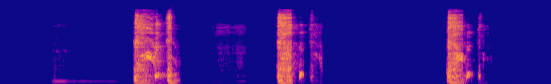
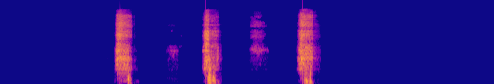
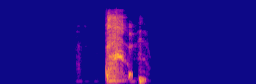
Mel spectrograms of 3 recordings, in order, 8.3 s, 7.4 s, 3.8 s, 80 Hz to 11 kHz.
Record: {"three_cough_length": "8.3 s", "three_cough_amplitude": 32768, "three_cough_signal_mean_std_ratio": 0.29, "exhalation_length": "7.4 s", "exhalation_amplitude": 29254, "exhalation_signal_mean_std_ratio": 0.23, "cough_length": "3.8 s", "cough_amplitude": 31931, "cough_signal_mean_std_ratio": 0.24, "survey_phase": "beta (2021-08-13 to 2022-03-07)", "age": "18-44", "gender": "Female", "wearing_mask": "No", "symptom_none": true, "smoker_status": "Never smoked", "respiratory_condition_asthma": false, "respiratory_condition_other": false, "recruitment_source": "REACT", "submission_delay": "0 days", "covid_test_result": "Negative", "covid_test_method": "RT-qPCR", "influenza_a_test_result": "Negative", "influenza_b_test_result": "Negative"}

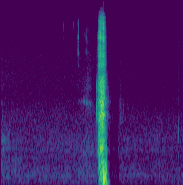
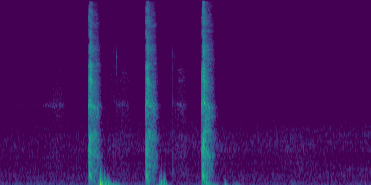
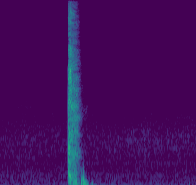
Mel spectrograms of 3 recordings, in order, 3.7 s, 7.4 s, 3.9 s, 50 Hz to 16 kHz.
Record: {"exhalation_length": "3.7 s", "exhalation_amplitude": 32223, "exhalation_signal_mean_std_ratio": 0.16, "three_cough_length": "7.4 s", "three_cough_amplitude": 5389, "three_cough_signal_mean_std_ratio": 0.26, "cough_length": "3.9 s", "cough_amplitude": 4545, "cough_signal_mean_std_ratio": 0.22, "survey_phase": "alpha (2021-03-01 to 2021-08-12)", "age": "18-44", "gender": "Female", "wearing_mask": "No", "symptom_headache": true, "smoker_status": "Never smoked", "respiratory_condition_asthma": false, "respiratory_condition_other": false, "recruitment_source": "Test and Trace", "submission_delay": "2 days", "covid_test_result": "Positive", "covid_test_method": "RT-qPCR", "covid_ct_value": 21.7, "covid_ct_gene": "ORF1ab gene", "covid_ct_mean": 22.5, "covid_viral_load": "42000 copies/ml", "covid_viral_load_category": "Low viral load (10K-1M copies/ml)"}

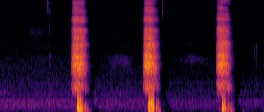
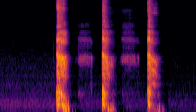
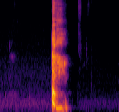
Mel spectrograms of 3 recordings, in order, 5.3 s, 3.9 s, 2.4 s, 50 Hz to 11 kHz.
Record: {"exhalation_length": "5.3 s", "exhalation_amplitude": 28601, "exhalation_signal_mean_std_ratio": 0.27, "three_cough_length": "3.9 s", "three_cough_amplitude": 29654, "three_cough_signal_mean_std_ratio": 0.29, "cough_length": "2.4 s", "cough_amplitude": 32768, "cough_signal_mean_std_ratio": 0.21, "survey_phase": "alpha (2021-03-01 to 2021-08-12)", "age": "18-44", "gender": "Female", "wearing_mask": "No", "symptom_none": true, "smoker_status": "Never smoked", "respiratory_condition_asthma": false, "respiratory_condition_other": false, "recruitment_source": "REACT", "submission_delay": "1 day", "covid_test_result": "Negative", "covid_test_method": "RT-qPCR"}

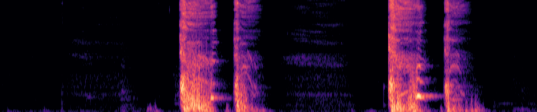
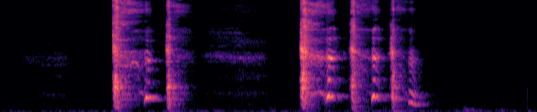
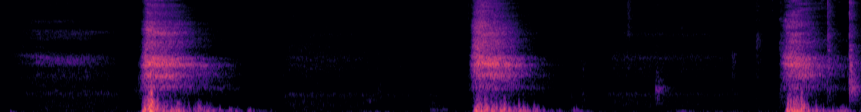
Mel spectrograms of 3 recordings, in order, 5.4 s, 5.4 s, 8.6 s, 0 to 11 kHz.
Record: {"cough_length": "5.4 s", "cough_amplitude": 32768, "cough_signal_mean_std_ratio": 0.34, "three_cough_length": "5.4 s", "three_cough_amplitude": 32014, "three_cough_signal_mean_std_ratio": 0.34, "exhalation_length": "8.6 s", "exhalation_amplitude": 10767, "exhalation_signal_mean_std_ratio": 0.36, "survey_phase": "beta (2021-08-13 to 2022-03-07)", "age": "18-44", "gender": "Female", "wearing_mask": "No", "symptom_none": true, "smoker_status": "Never smoked", "respiratory_condition_asthma": false, "respiratory_condition_other": false, "recruitment_source": "REACT", "submission_delay": "1 day", "covid_test_result": "Negative", "covid_test_method": "RT-qPCR"}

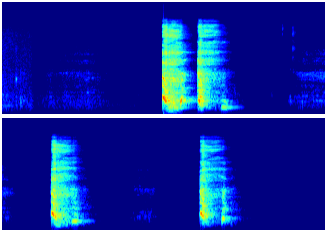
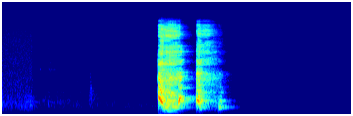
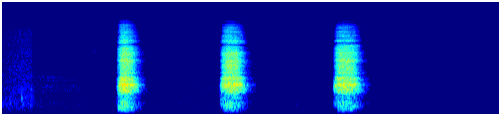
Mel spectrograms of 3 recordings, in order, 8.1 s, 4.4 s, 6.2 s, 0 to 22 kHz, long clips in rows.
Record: {"three_cough_length": "8.1 s", "three_cough_amplitude": 27906, "three_cough_signal_mean_std_ratio": 0.22, "cough_length": "4.4 s", "cough_amplitude": 25471, "cough_signal_mean_std_ratio": 0.24, "exhalation_length": "6.2 s", "exhalation_amplitude": 9509, "exhalation_signal_mean_std_ratio": 0.28, "survey_phase": "alpha (2021-03-01 to 2021-08-12)", "age": "45-64", "gender": "Female", "wearing_mask": "No", "symptom_headache": true, "symptom_onset": "12 days", "smoker_status": "Never smoked", "respiratory_condition_asthma": false, "respiratory_condition_other": false, "recruitment_source": "REACT", "submission_delay": "1 day", "covid_test_result": "Negative", "covid_test_method": "RT-qPCR"}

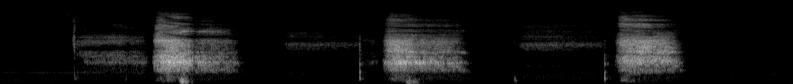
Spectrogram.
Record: {"exhalation_length": "7.9 s", "exhalation_amplitude": 14933, "exhalation_signal_mean_std_ratio": 0.41, "survey_phase": "beta (2021-08-13 to 2022-03-07)", "age": "45-64", "gender": "Female", "wearing_mask": "No", "symptom_none": true, "smoker_status": "Never smoked", "respiratory_condition_asthma": true, "respiratory_condition_other": false, "recruitment_source": "REACT", "submission_delay": "1 day", "covid_test_result": "Negative", "covid_test_method": "RT-qPCR"}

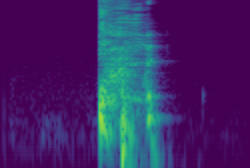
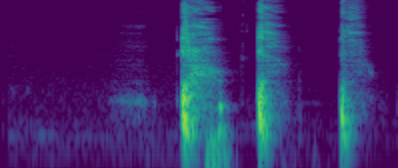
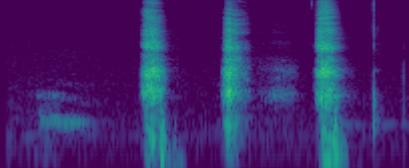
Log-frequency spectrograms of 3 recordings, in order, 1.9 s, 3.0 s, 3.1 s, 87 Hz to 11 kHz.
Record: {"cough_length": "1.9 s", "cough_amplitude": 28250, "cough_signal_mean_std_ratio": 0.29, "three_cough_length": "3.0 s", "three_cough_amplitude": 29652, "three_cough_signal_mean_std_ratio": 0.22, "exhalation_length": "3.1 s", "exhalation_amplitude": 9638, "exhalation_signal_mean_std_ratio": 0.31, "survey_phase": "beta (2021-08-13 to 2022-03-07)", "age": "18-44", "gender": "Female", "wearing_mask": "No", "symptom_none": true, "smoker_status": "Never smoked", "respiratory_condition_asthma": false, "respiratory_condition_other": false, "recruitment_source": "REACT", "submission_delay": "2 days", "covid_test_result": "Negative", "covid_test_method": "RT-qPCR", "influenza_a_test_result": "Negative", "influenza_b_test_result": "Negative"}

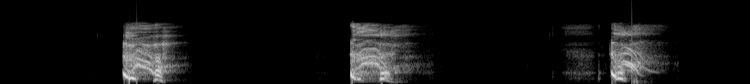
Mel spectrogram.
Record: {"three_cough_length": "7.5 s", "three_cough_amplitude": 32112, "three_cough_signal_mean_std_ratio": 0.32, "survey_phase": "beta (2021-08-13 to 2022-03-07)", "age": "45-64", "gender": "Male", "wearing_mask": "No", "symptom_sore_throat": true, "symptom_fatigue": true, "symptom_headache": true, "symptom_onset": "13 days", "smoker_status": "Never smoked", "respiratory_condition_asthma": false, "respiratory_condition_other": false, "recruitment_source": "REACT", "submission_delay": "1 day", "covid_test_result": "Negative", "covid_test_method": "RT-qPCR", "influenza_a_test_result": "Unknown/Void", "influenza_b_test_result": "Unknown/Void"}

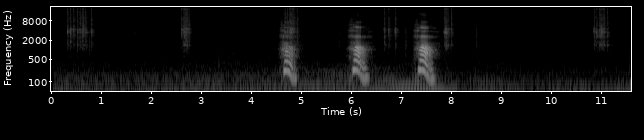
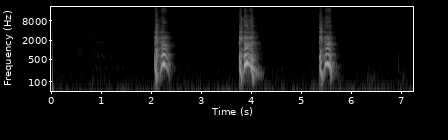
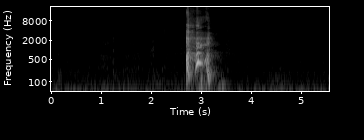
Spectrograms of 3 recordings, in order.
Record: {"exhalation_length": "11.6 s", "exhalation_amplitude": 864, "exhalation_signal_mean_std_ratio": 0.26, "three_cough_length": "7.2 s", "three_cough_amplitude": 1440, "three_cough_signal_mean_std_ratio": 0.27, "cough_length": "5.6 s", "cough_amplitude": 1884, "cough_signal_mean_std_ratio": 0.2, "survey_phase": "beta (2021-08-13 to 2022-03-07)", "age": "65+", "gender": "Female", "wearing_mask": "No", "symptom_none": true, "smoker_status": "Never smoked", "respiratory_condition_asthma": false, "respiratory_condition_other": false, "recruitment_source": "REACT", "submission_delay": "2 days", "covid_test_result": "Negative", "covid_test_method": "RT-qPCR", "influenza_a_test_result": "Negative", "influenza_b_test_result": "Negative"}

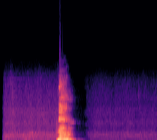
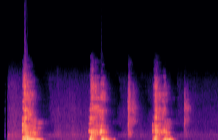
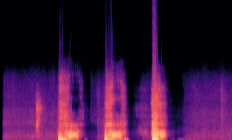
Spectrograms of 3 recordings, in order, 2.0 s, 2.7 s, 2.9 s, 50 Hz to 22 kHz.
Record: {"cough_length": "2.0 s", "cough_amplitude": 32767, "cough_signal_mean_std_ratio": 0.29, "three_cough_length": "2.7 s", "three_cough_amplitude": 32540, "three_cough_signal_mean_std_ratio": 0.46, "exhalation_length": "2.9 s", "exhalation_amplitude": 32768, "exhalation_signal_mean_std_ratio": 0.39, "survey_phase": "beta (2021-08-13 to 2022-03-07)", "age": "18-44", "gender": "Male", "wearing_mask": "No", "symptom_none": true, "smoker_status": "Never smoked", "respiratory_condition_asthma": false, "respiratory_condition_other": false, "recruitment_source": "REACT", "submission_delay": "3 days", "covid_test_result": "Negative", "covid_test_method": "RT-qPCR", "influenza_a_test_result": "Negative", "influenza_b_test_result": "Negative"}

